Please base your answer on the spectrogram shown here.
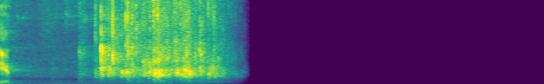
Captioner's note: audience applauding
